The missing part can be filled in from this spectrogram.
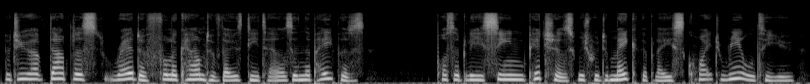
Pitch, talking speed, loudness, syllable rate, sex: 210 Hz, 190 wpm, -20 LUFS, 5.2 syllables/s, female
